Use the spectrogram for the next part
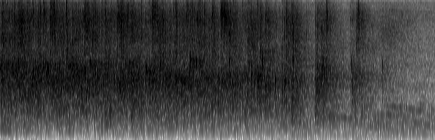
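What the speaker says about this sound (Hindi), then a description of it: "आइए वाजपेयी जी पर जोरदार तालियां" Audience at a Hindi comic poetry gathering in Phoenix, Arizona, breaking into dense, sustained applause that carries through and begins to taper off near the end, filling the hall.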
